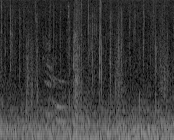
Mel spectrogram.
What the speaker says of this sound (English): What are you doing, cat? I'm sorry, you're going to hear him being really noisy.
